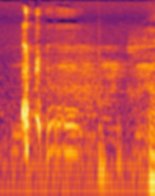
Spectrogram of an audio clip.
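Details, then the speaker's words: Newborn girl, just after birth, with hiccups: two quick, sharp, high-pitched squeaks like a small dog's or chihuahua's yelp, then quiet room noise. "You got the hiccups. You sound like a little chihuahua."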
